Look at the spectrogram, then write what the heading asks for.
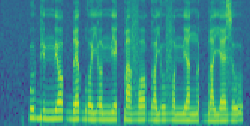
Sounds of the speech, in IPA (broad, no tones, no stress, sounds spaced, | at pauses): k͡p u bʲ o mʲ ɔ ɡ͡b ɛ ɡʷ ɤ j ɤ mʲ ɛ k͡p a v ɔ ɡ ɒ j u v ɒ mʲ a n ɒ ɡ͡b a j ɛ z u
